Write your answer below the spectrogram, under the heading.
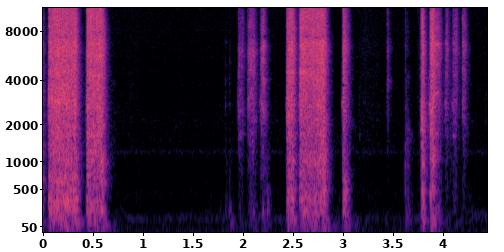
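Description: Cordless drill-driver driving screws into timber studwork, in three short bursts, the last the briefest.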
